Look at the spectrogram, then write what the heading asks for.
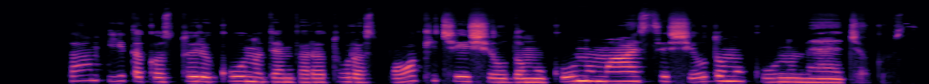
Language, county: Lithuanian, Vilnius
